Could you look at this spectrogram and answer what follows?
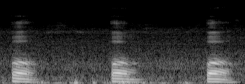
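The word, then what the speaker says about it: ㅂ: अब यहाँ पर भी प और ब, इन दोनों के बीच की साउंड है, प प प।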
